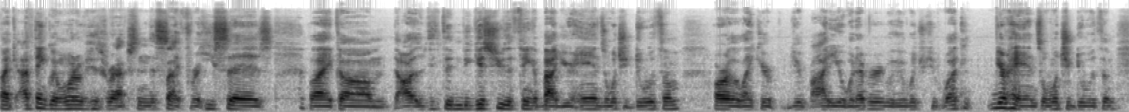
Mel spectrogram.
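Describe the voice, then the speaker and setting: A man at a medium pitch, with a moderate pace and fairly even intonation. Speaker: YouTube reaction video host. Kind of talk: casual reaction commentary. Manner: halting, many fillers.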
